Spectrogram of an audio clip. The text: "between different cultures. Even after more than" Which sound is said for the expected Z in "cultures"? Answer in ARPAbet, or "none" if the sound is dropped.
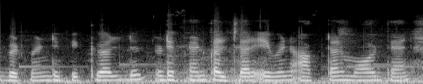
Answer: none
